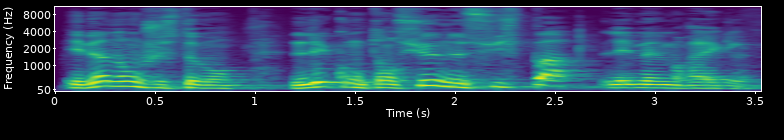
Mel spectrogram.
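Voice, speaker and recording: A man's voice: medium pitch, animated, moderate pace, a little mellow, slight background noise. A man presenting as a legal expert, explaining in an informal, conversational way with wry, colloquial asides. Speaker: legal expert from a law firm presenting a video.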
